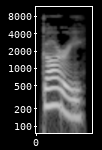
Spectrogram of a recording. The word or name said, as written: gari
